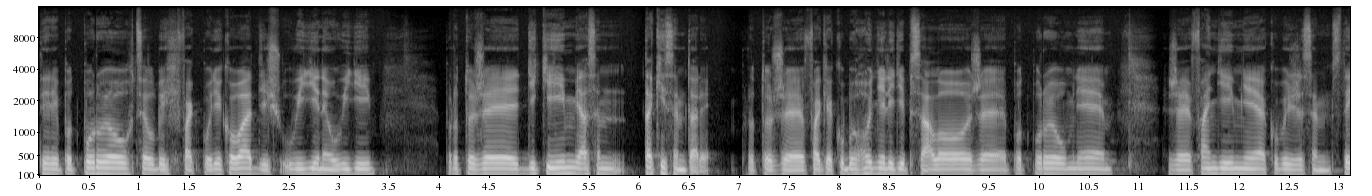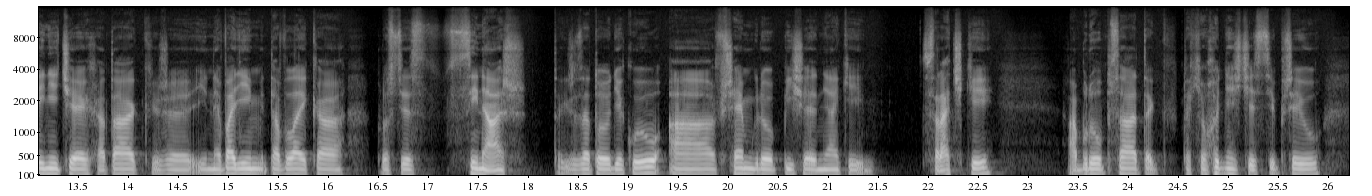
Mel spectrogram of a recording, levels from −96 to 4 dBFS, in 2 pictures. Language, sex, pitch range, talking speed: Czech, male, 105-115 Hz, 145 wpm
